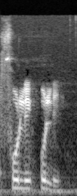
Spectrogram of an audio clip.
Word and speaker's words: FLCL: Ah, porque pronuncian FLCL Furikuri.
